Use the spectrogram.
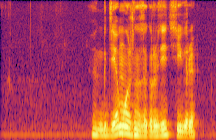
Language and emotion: Russian, neutral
